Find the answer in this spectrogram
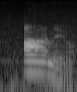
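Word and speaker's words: ཨ: 그 다음에 마지막 자음 아네요. 아 강하고 짧게 발음하는 아.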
